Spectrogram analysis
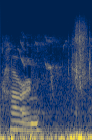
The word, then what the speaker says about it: Karen: of miss Curran Adams kar en Adams pronounced Cohen this is her property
